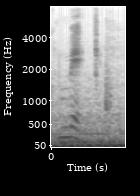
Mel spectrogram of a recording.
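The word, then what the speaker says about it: Muick: We're back on the road and we are heading to Loch Morich, which is spelled M-U-I-C-K.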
